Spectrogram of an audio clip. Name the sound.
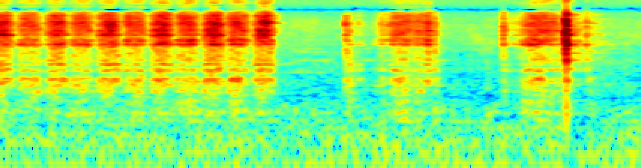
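cleaning the inside angle of a wooden flute track tool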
